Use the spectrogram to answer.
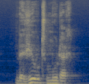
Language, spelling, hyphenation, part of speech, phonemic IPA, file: Dutch, behuwdmoeder, be‧huwd‧moe‧der, noun, /bəˈɦyu̯tˌmu.dər/, Nl-behuwdmoeder.ogg
- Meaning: mother-in-law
